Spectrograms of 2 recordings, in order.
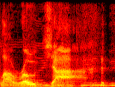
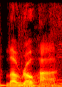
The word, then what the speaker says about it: La Roja: Today we are drinking La Roja. Josh can't say it right. It's La Roja. Why would you put a J where the H is supposed to be?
